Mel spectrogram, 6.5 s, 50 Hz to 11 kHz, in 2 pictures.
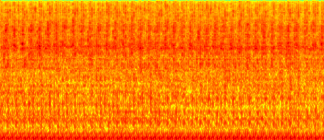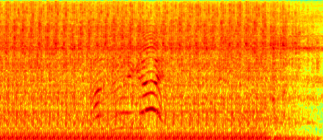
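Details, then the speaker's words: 1984 VW T3 bus with 2.5 engine swap, first start after wiring: fires right up, settles into an even steady idle with no stumbles or misses until shut off; runs nicely, though a fuel leak was then found. "that runs mint no fire's right up runs nice idle's nice sweet"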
